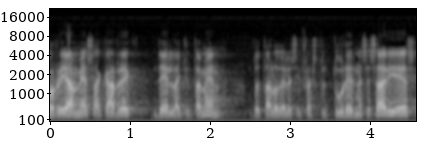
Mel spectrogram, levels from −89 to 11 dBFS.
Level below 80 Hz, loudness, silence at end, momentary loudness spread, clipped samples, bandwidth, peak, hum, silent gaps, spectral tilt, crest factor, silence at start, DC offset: -64 dBFS; -22 LUFS; 0 s; 17 LU; under 0.1%; 16 kHz; -2 dBFS; none; none; -2.5 dB/octave; 20 dB; 0 s; 0.4%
